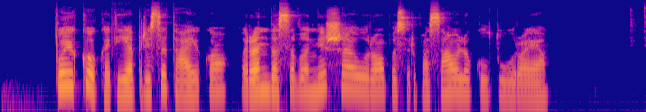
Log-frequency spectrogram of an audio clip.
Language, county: Lithuanian, Panevėžys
